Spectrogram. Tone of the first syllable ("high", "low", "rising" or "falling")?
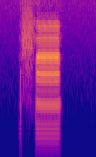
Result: high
